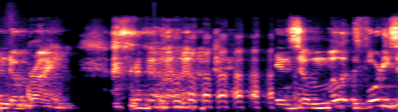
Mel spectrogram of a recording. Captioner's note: both laugh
